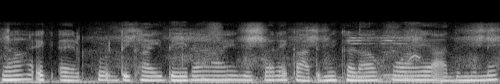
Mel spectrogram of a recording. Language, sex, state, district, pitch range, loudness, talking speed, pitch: Hindi, female, Chhattisgarh, Korba, 185-200 Hz, -14 LUFS, 180 wpm, 195 Hz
